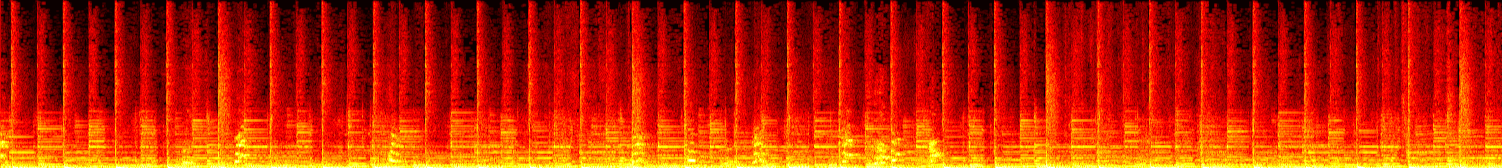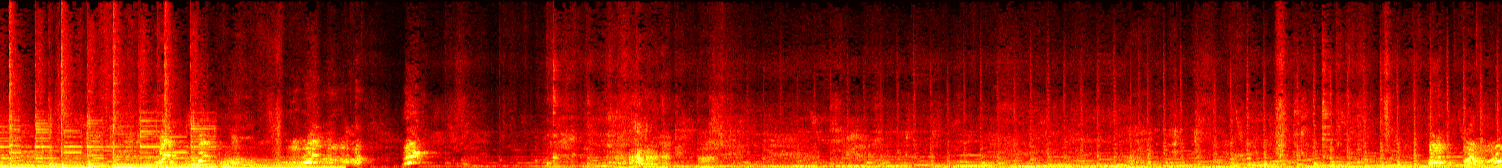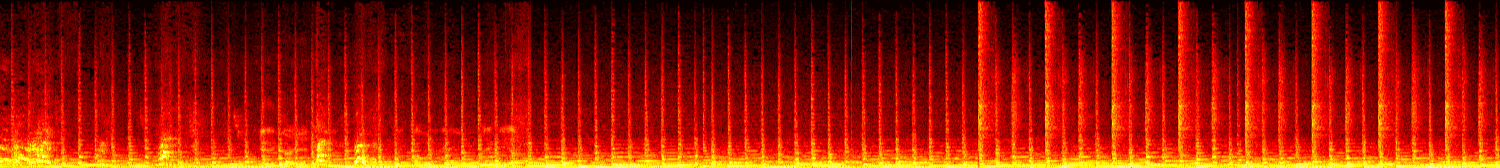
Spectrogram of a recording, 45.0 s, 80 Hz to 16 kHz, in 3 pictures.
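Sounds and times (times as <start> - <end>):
dogs barking: 0.0 - 0.5, 1.4 - 4.3, 5.0 - 32.4, 33.1 - 34.5
music with steady beat: 0.0 - 18.4, 27.7 - 45.0
dog yipping and whining: 8.4 - 9.4, 16.6 - 17.2, 29.3 - 30.7, 31.6 - 31.9, 33.2 - 33.8.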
